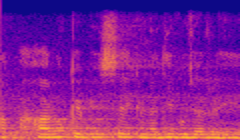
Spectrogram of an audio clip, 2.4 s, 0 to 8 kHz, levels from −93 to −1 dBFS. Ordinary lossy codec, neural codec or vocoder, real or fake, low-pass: none; none; real; 7.2 kHz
